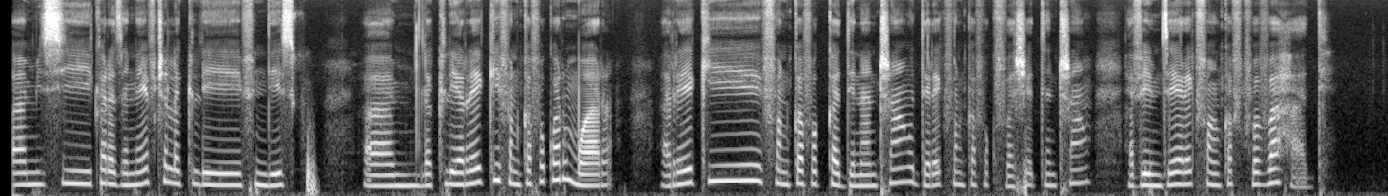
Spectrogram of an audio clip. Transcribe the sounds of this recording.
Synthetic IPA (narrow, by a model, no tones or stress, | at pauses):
misikaɾazanefi̥ʈ͡ʂəlakilefind̪esi̥kʲu̥ | lakileɾekifanukafakaɾimwaɾə | ɾekifanukafaku̥kad̪enanʈ͡ʂaŋud̪eɾeki̥fanukafaku̥vaʃet̪inʈ͡ʂaŋuaveamizeɾeki̥fanukafḁkuvavaha̰d̪i̥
